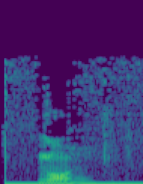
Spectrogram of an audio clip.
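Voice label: "ngoi~2", Teochew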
